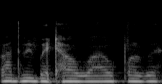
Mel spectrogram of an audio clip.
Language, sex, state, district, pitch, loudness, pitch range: Hindi, male, Bihar, Araria, 140 Hz, -32 LUFS, 135-145 Hz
